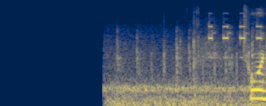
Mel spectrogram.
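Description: Silence, then a steady electronic hum over a low rumble starts under a fast run of short, high beeps in the segment's produced sound bed. A voice starts at the very end.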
